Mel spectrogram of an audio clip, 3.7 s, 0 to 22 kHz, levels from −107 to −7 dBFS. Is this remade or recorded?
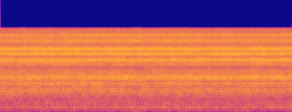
remade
